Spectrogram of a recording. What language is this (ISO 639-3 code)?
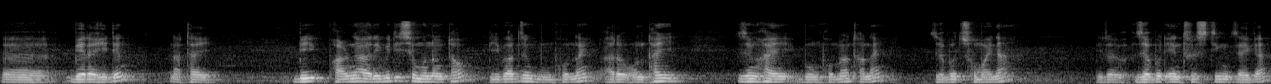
brx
